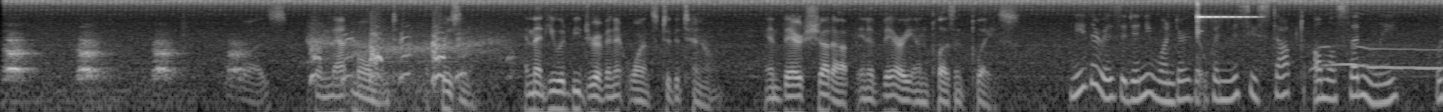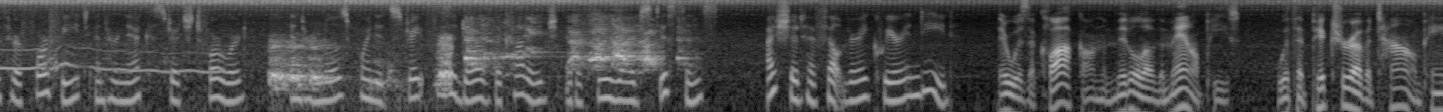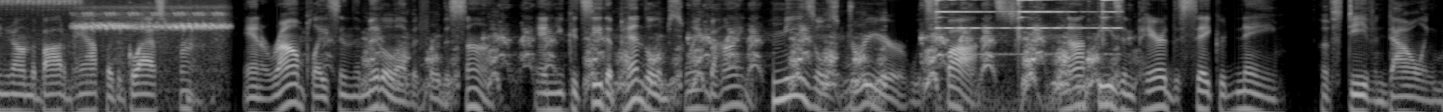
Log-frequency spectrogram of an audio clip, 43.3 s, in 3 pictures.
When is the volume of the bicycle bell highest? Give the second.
12 s.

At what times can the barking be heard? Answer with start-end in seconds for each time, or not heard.
0.0-5.2, 13.1-21.4, 31.9-40.2.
